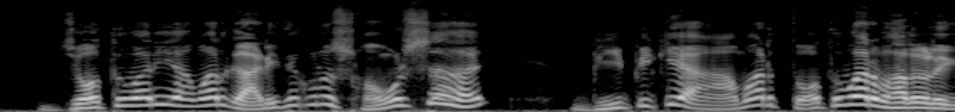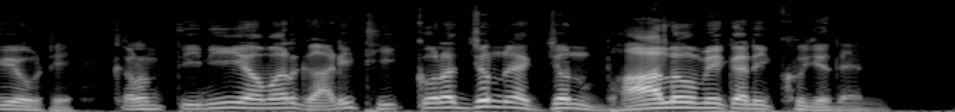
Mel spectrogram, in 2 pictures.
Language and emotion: Bengali, happy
